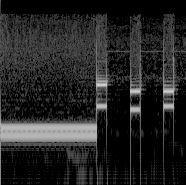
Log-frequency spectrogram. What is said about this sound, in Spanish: Marco otra vez. Mira, a ver, dale otra vez a ver. Ok, voy a marcar otra vez.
